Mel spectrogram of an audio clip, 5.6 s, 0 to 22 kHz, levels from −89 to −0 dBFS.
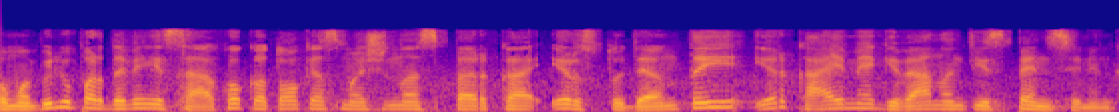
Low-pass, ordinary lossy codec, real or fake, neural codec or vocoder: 7.2 kHz; AAC, 32 kbps; real; none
